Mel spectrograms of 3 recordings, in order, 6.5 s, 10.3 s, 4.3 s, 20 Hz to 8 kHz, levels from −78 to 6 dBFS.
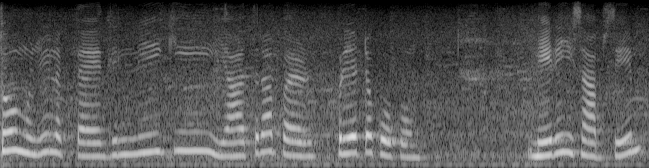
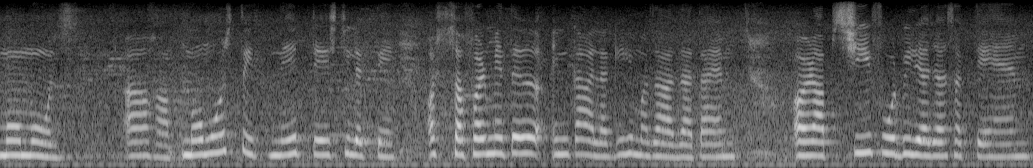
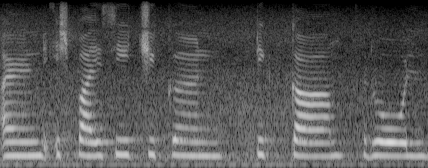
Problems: constant background noise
